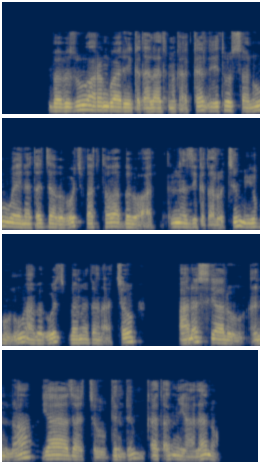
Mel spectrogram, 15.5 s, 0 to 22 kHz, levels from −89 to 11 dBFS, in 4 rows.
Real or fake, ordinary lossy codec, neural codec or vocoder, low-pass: fake; MP3, 48 kbps; vocoder, 44.1 kHz, 128 mel bands every 256 samples, BigVGAN v2; 7.2 kHz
